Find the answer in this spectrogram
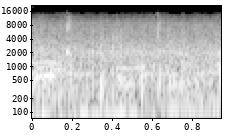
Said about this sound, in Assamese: ইমান বৰষুণ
